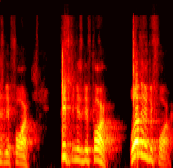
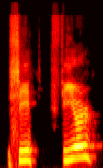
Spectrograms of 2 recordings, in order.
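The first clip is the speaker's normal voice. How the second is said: slow, loud punch on fear; preacher's stress; emphatic build; 4 semitones higher, 7 dB louder, much slower than usual. Acted. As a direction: drive each word home.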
